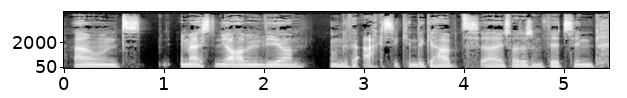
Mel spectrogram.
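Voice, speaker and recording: A man's medium-pitched voice with a dark, mellow tone and an English accent, dry and close with no echo, over a quiet background. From northern England, Manchester. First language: English (speaking German). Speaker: motivational coach. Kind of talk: podcast interview. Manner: halting, repeats words.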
